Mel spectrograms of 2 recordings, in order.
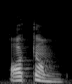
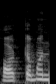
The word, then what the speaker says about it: autumn: AUTUMN, ऑटम। तो इसको ऑटमन नहीं कहेंगे, ऑटम।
